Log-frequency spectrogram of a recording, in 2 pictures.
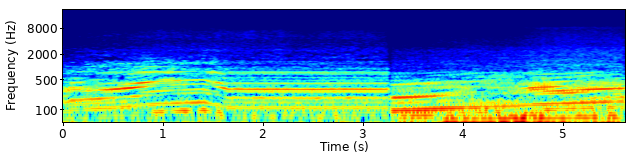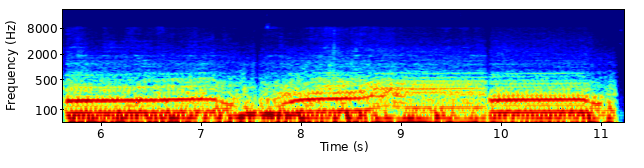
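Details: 1972 Impala LS3 swap after tightening loose torque converter bolts (two of three were loose): clean engine note rising and falling through several revs with no rattle or knock, rattle gone.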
